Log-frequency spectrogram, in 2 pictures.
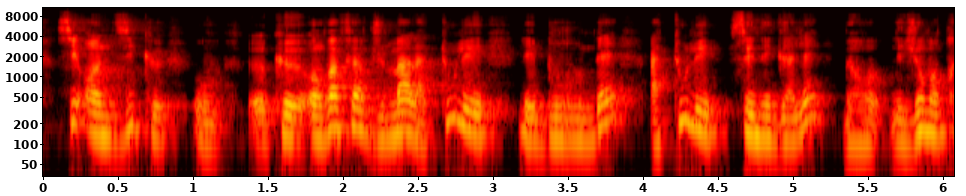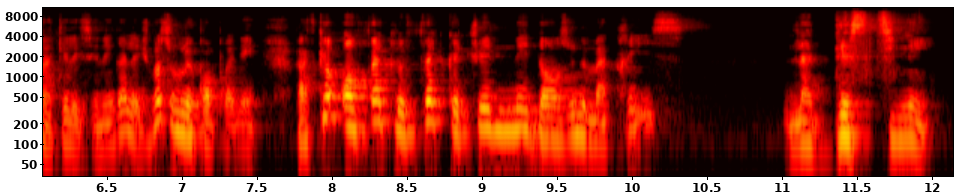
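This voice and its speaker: Animated Congolese man lecturing live. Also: medium pitch. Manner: animated, rhetorical questions, acts out quoted voices. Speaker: speaker on spiritual tradition. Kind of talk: live talk addressing viewers. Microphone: livestream mic.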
